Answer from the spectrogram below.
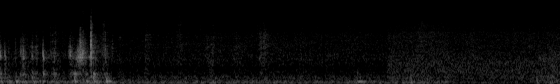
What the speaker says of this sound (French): passer au passoire la farine d'amande et le sucre glacé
